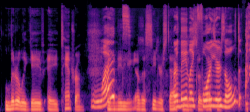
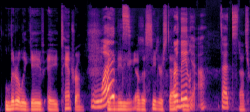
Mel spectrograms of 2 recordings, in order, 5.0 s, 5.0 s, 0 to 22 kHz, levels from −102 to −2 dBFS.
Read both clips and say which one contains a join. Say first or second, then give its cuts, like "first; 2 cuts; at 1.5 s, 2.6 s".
second; 1 cut; at 3.8 s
